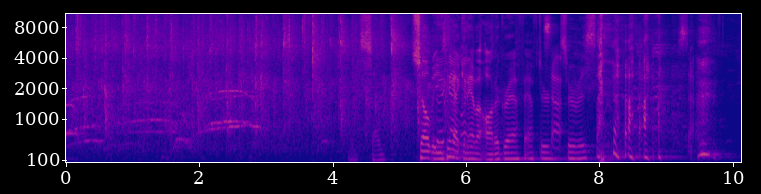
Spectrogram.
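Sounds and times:
audience applause: 0.0 - 6.2
speech: 4.6 - 9.9
laughter: 8.0 - 9.8.

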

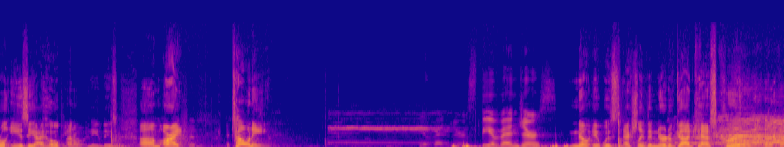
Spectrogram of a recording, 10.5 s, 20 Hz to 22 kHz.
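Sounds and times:
speech: 0.0 - 3.7, 6.0 - 10.4
faint noise: 0.0 - 10.4
game show buzzer ringing in: 4.4 - 6.0
laughter: 8.6 - 10.4.

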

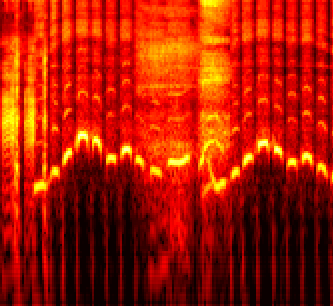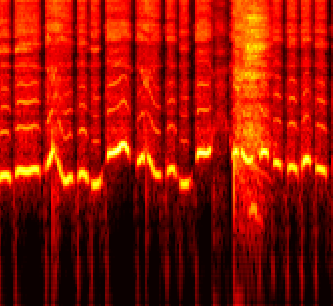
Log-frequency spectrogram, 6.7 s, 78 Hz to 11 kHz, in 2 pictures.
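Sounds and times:
nose flute played by blowing air through the nose: 0.4 - 6.6
rushing breath noises: 1.2 - 2.4.

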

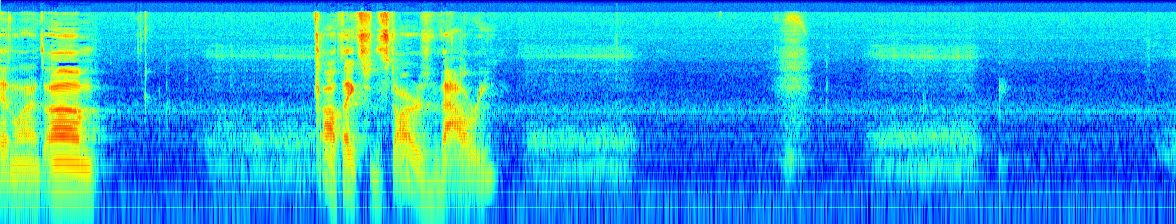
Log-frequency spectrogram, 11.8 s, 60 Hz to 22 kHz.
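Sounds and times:
speech: 0.0 - 1.0, 3.2 - 5.0
steady hiss: 0.0 - 11.7
dog snoring: 2.0 - 3.4, 5.2 - 6.4, 8.6 - 10.0, 11.5 - 11.7.

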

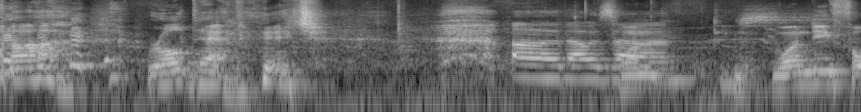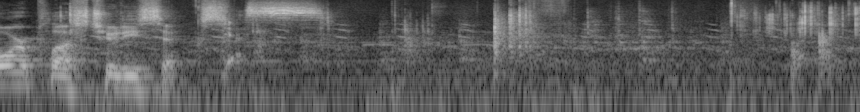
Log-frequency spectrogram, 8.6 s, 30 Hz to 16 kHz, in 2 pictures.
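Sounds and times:
laughter: 0.0 - 1.7
speech: 0.1 - 5.8
birds honking with goose-like calls: 5.0 - 8.5.

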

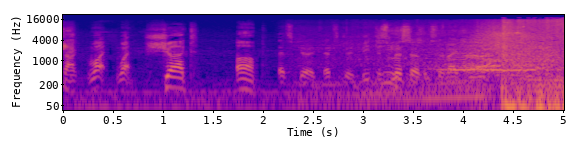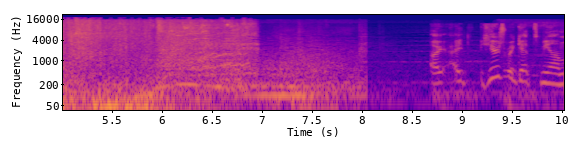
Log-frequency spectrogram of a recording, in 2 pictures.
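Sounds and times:
speech: 0.0 - 5.3, 6.0 - 7.0, 8.7 - 10.0
car engine roaring: 2.3 - 8.1
car tires skidding: 2.6 - 8.0
car crash: 4.1 - 8.0.

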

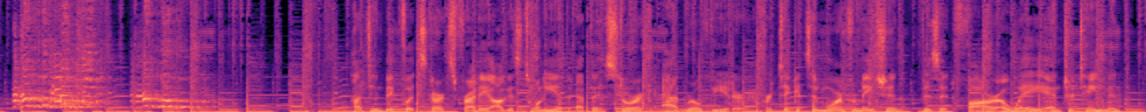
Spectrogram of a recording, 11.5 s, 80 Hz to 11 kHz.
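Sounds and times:
turkey gobbling: 0.0 - 2.2
speech: 3.5 - 11.4.

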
